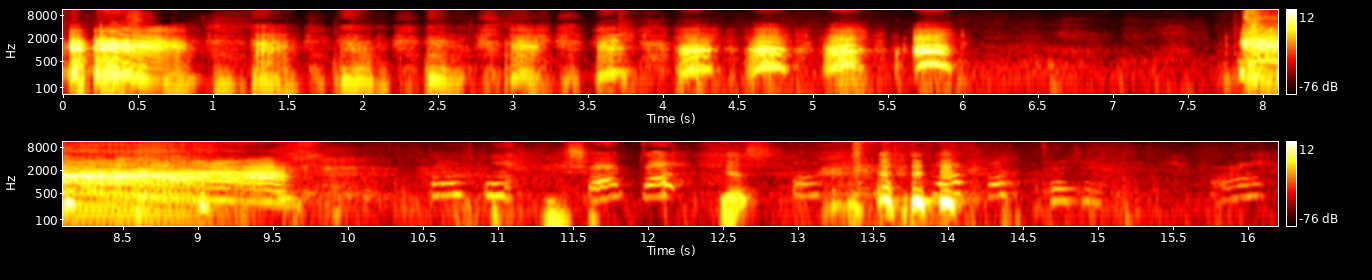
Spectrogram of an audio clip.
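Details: Millie, a pet husky indoors, trying to comfort a crying baby boy named Parker; a run of short vocal bursts, then a long loud harsh sound around eight seconds, followed by softer broken yips and voices.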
